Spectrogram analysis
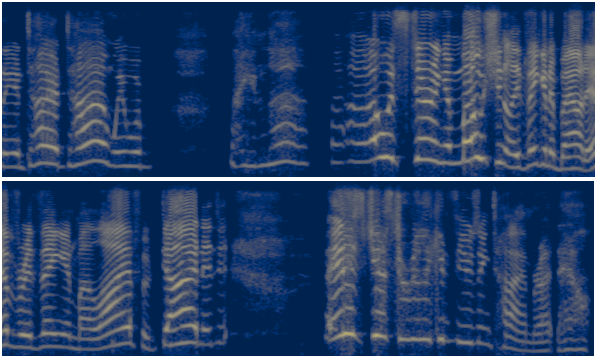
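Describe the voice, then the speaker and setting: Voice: high-pitched, pushed and bright, no room sound, muffled recording. A performer voicing a melodramatic, self-pitying ancient hero and jilted lover in role-play, overwrought and lamenting. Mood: wounded, accusing.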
